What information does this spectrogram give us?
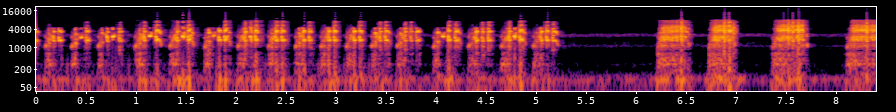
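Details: Male and female barn owl in a nest box at 9:11 pm during mating; a quick series of rasping chitter pulses for five seconds, a pause with a faint thin tone, then four slower, louder hissing screeches.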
